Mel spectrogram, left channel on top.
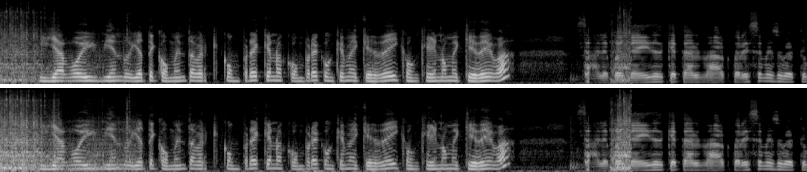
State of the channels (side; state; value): both; normal; correlation 0.85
